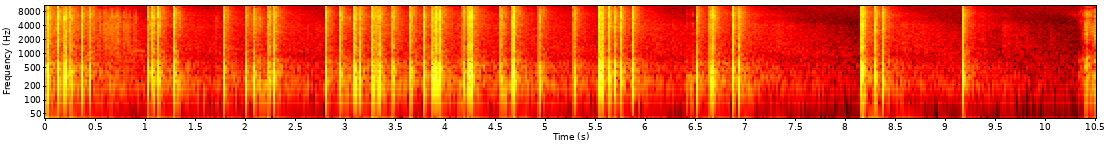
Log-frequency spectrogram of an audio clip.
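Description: Aerial fireworks bursting: dense volleys of sharp bangs and crackles in three clusters, thinning to two lone reports near the end as the display dies out.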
